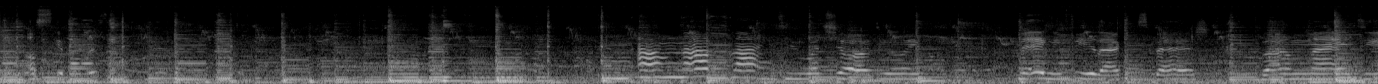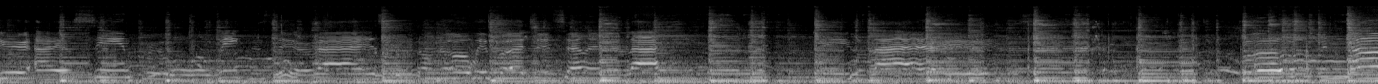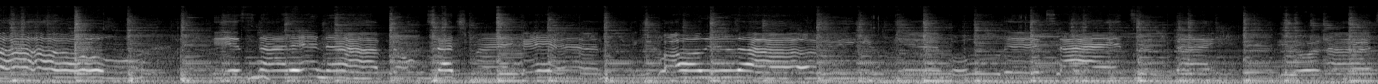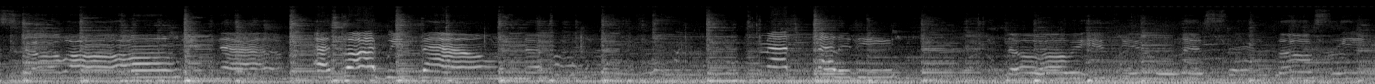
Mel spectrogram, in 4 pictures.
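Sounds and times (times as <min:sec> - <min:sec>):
woman singing: 0:00.0 - 0:02.4, 0:05.9 - 0:24.9, 0:25.6 - 0:55.0
strummed acoustic guitar: 0:00.0 - 0:55.0.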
